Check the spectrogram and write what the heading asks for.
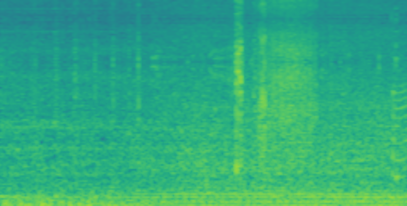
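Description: Small boat's motor running steadily, a low even drone. A sharp click and a short hiss come about two and a half seconds in.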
